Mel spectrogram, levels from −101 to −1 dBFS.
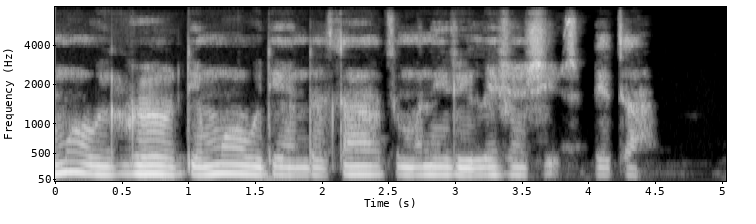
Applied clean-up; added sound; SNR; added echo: none; none; none; none.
